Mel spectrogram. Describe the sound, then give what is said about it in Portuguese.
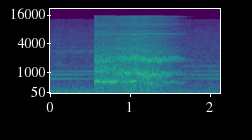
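A car's tires suddenly shriek into a loud, sustained skid lasting over a second, with strong tonal squealing over engine noise, then easing off as the car swerves into the left lane on a bridge while chasing another car. No one speaks. “Tá, agora você vai pra esquerda.”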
